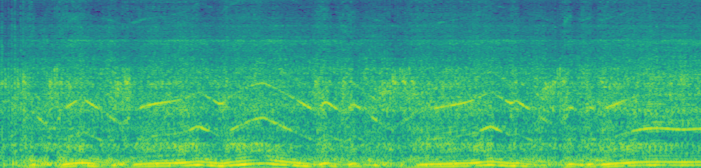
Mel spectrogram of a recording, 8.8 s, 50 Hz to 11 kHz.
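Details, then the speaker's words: Mitsubishi Challenger 4M40 turbo diesel after repair for rough idle: rises and falls through several revs cleanly, even and steady with no knocks or rattles; much smoother than on arrival, normal. "Nah, ini adalah suaranya. Udah enak lor, daripada yang kemarin datang. Ini udah halus, udah adem suaranya juga."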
